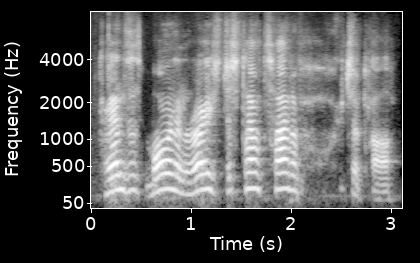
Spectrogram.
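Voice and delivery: Hank Hill. Acted. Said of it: "doing a little bit of a Hank".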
